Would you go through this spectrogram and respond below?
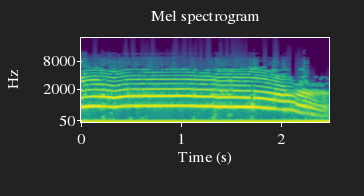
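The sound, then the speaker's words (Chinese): A voice imitates an old rooster's crow: one long, loud, strained call held steady for about two seconds, then sliding downward in pitch at the end, with no other talking. “这老公鸡，呃，得得，”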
